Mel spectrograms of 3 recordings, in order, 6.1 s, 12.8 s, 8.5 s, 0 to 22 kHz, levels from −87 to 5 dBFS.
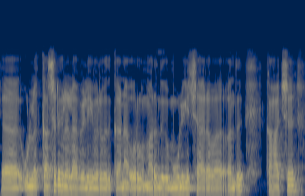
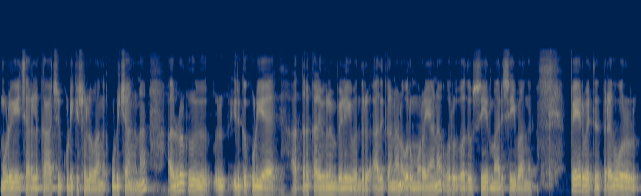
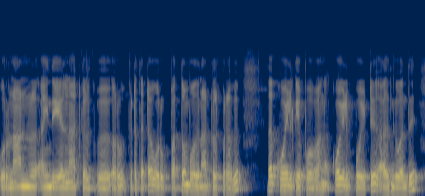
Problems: none marked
